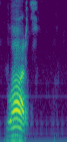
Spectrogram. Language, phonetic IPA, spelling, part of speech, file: Latvian, [vàːɾds], vārds, noun, Lv-vārds.ogg
- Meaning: 1. name 2. word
